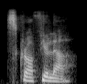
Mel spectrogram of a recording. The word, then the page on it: scrofula: Indian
